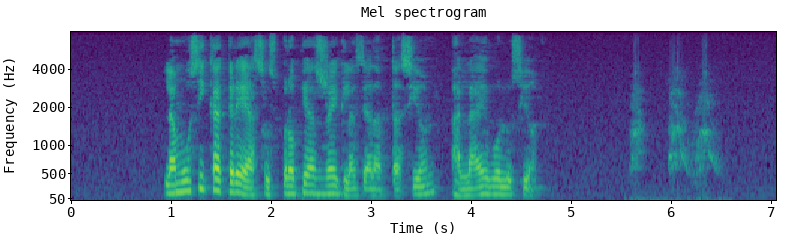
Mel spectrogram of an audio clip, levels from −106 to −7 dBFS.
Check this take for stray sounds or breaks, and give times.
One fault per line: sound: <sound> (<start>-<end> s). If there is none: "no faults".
sound: bark (5.5-6.6 s)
